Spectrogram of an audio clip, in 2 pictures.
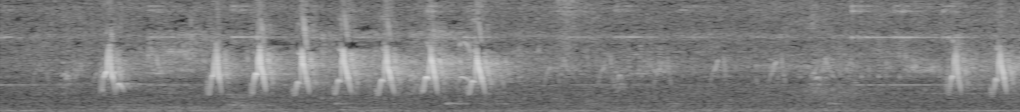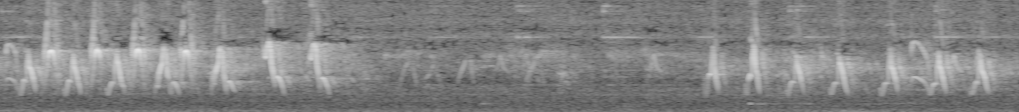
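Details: Bar-winged prinia (Prinia familiaris) giving three bursts of rapid, high, sharp chipping notes, each run of about a dozen notes lasting one to two seconds, with quiet background hum.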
